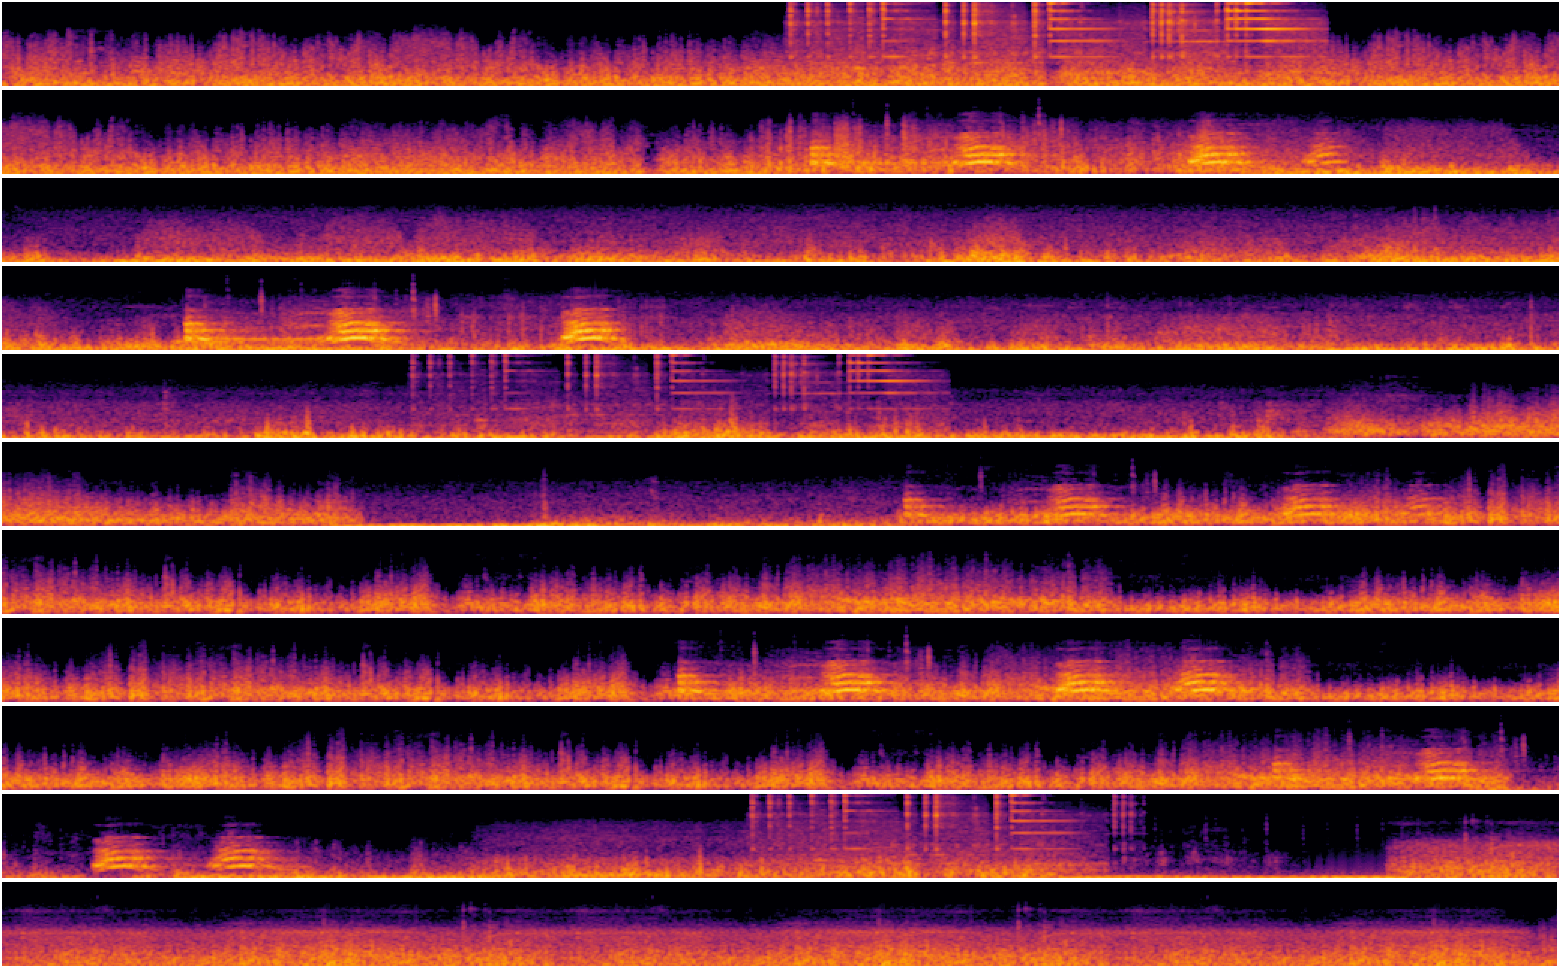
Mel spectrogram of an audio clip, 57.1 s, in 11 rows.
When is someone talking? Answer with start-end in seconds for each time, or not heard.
not heard.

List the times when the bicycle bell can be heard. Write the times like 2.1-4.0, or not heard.
2.6-4.5, 22.1-23.9, 49.2-50.5.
